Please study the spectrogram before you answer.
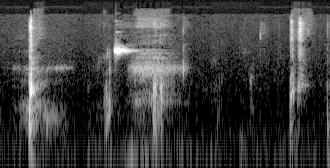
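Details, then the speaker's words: Baby with hiccups just after a milk feed: a few brief sharp catches of breath with soft squeaks in quiet surroundings, consistent with infant hiccups. "just had your milk, that's why."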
